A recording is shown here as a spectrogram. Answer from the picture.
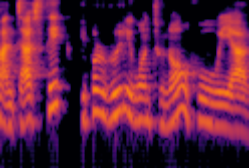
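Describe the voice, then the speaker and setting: Moderate pace with a Spanish accent. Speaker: personal branding and social media speaker. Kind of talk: talk to students at a virtual careers fair. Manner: expressive.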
